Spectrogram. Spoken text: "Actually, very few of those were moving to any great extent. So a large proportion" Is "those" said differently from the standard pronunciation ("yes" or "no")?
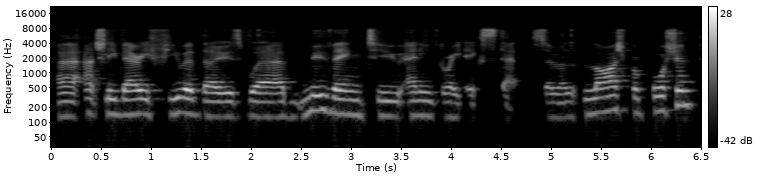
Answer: no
